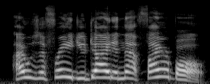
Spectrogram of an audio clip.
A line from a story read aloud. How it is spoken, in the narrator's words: Snog cried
